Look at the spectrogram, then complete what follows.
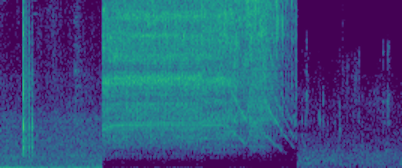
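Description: A small metal bolt clinks once as it is set down on a metal parts tray. Then a power tool whirs with a steady high pitch for about two and a half seconds, its pitch falling away as it stops.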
